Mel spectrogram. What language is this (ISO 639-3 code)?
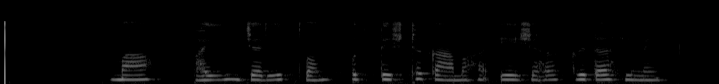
san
